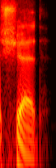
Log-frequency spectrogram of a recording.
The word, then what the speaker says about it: Shead: gotta cut all this sheade is pronounced like shed yeah yeah oh okay Jamal shed that's definitely I did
